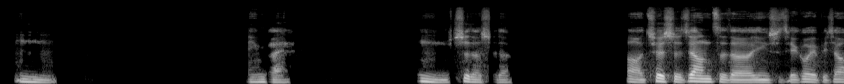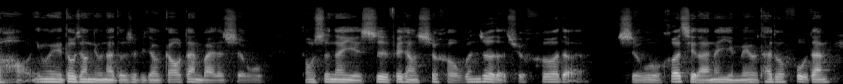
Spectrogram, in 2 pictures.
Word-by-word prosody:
嗯。 110 -4 -1 1.9
明 115 +1 -1
白。 105 -1 -2 1.3
嗯， 110 -7 +2
是 140 -1 +5
的， 110 -3 +1
是 - - 0
的。 105 -1 -5 1.2
啊， 115 -4 +2
确 140 +7 +8
实 120 -4 +5
这 150 - +7
样 135 -2 +8
子 120 -2 +2
的 105 -1 +4
饮 105 -1 +3
食 100 +1 +2
结 110 +1 0
构 120 +2 +2
也 110 - +3
比 105 - -5
较 115 +3 0
好， 100 -1 -9
因 125 - -5
为 120 -2 0
豆 130 - +2
浆 120 -2 +1
牛 110 -2 0
奶 105 -1 +1
都 105 0 -4
是 115 - -8
比 105 -1 -9
较 100 -1 -5
高 110 +3 -4
蛋 115 -2 -3
白 100 -1 -3
的 100 - -7
食 100 - -6
物。 100 0 -17 0.4
同 115 - -8
时 115 +2 -3
呢， 110 -1 +1
也 100 -3 -1
是 120 +4 +1
非 125 - -2
常 105 -3 -2
适 120 - -2
合 100 - -8
温 120 +5 -6
热 130 -3 +1
地 - - -3
去 - - -9
喝 120 0 -5
的 - - -5 0.3
食 105 - -2
物， 105 -1 -7
喝 130 +6 +1
起 135 - 0
来 100 -1 -1
呢 110 +2 -2
也 105 -2 -2
没 100 +1 -4
有 110 0 -4
太 125 +3 -4
多 120 -1 -3
负 120 0 -3
担。 115 0 -1
110 Hz, 240 characters per minute, -23 LUFS, 105-120 Hz, 1.9 s, 确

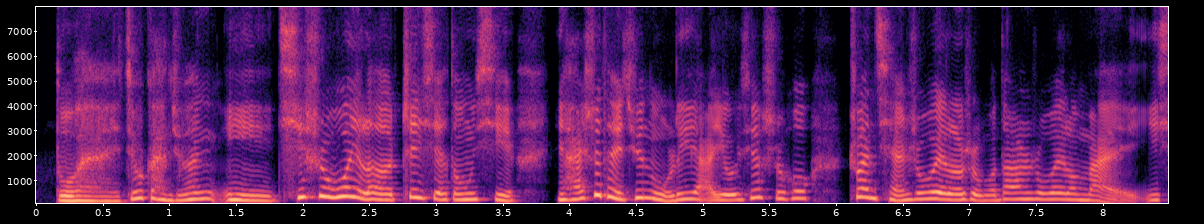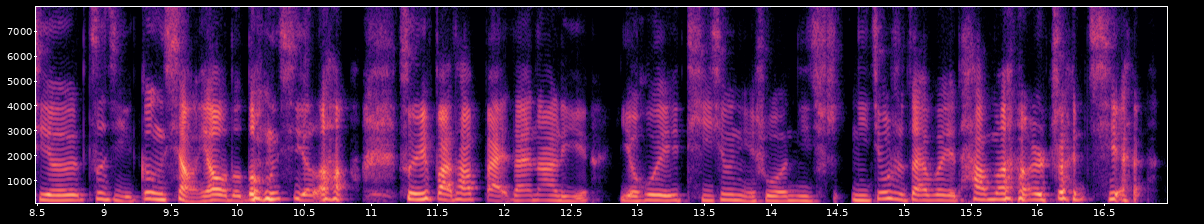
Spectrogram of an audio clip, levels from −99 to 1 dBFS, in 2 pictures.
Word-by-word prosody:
对， 185 -2 +4
就 270 +10 +1
感 275 -7 +1
觉 210 +3 +1 0.2
你 210 -4 +3
其 205 - +1
实 355 +2 +4
为 350 0 +6
了 245 -3 +3
这 315 +9 +1
些 260 -6 +1
东 235 +1 +2
西， 225 -6 -1 0.3
你 235 - +2
还 250 +4 +1
是 425 - +5
得 340 -8 +4
去 310 +6 +1
努 235 -10 +1
力 240 +6 0
呀， 260 - -1
有 215 0 +3
一 - - -4
些 305 +7 -2
时 315 -4 -5
候 285 +1 -3 0.3
赚 340 -3 +2
钱 225 -6 -1
是 245 - -2
为 260 0 +4
了 225 -1 +3
什 230 -3 -1
么？ 205 +1 -6
当 250 +4 -3
然 255 - -2
是 255 - -3
为 245 0 -1
了 235 -1 -2
买 205 -3 -3
一 215 - -9
些 215 -1 -1
自 250 +4 -7
己 205 -7 -8
更 260 +2 -1
想 230 -7 +1
要 215 +2 +4
的 195 -1 -6
东 255 +5 +5
西 265 +1 -5
了， - - -1 0.4
所 250 - 0
以 245 - +4
把 250 -4 +2
它 235 0 -1
摆 235 +2 -3
在 205 -2 -5
那 210 0 -5
里， 185 -2 -8 0.2
也 195 -2 -4
会 210 +1 -1
提 205 0 -10
醒 220 0 -6
你 175 -2 -9
说， 185 -1 -5
你 190 -1 -7
是 180 0 -15
你 210 -2 -4
就 265 +7 -4
是 240 -4 -6
在 215 -1 -1
为 210 -1 -5
它 230 +5 -2
们 240 0 +1
而 230 0 0
赚 245 +1 -1
钱。 250 0 -5
230 Hz, 270 characters per minute, -23 LUFS, 205-255 Hz, 0.4 s, 为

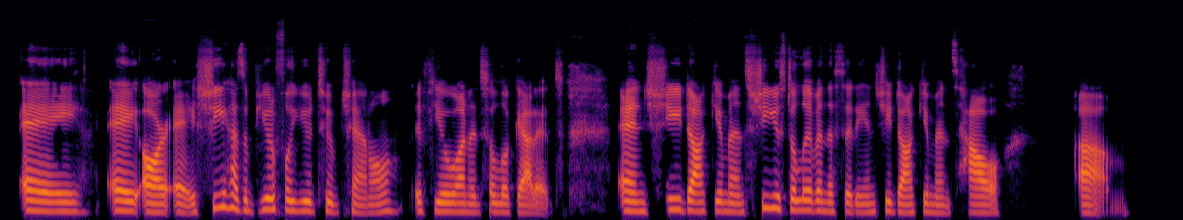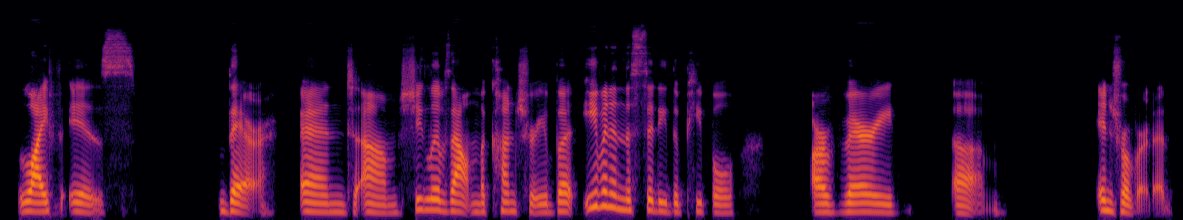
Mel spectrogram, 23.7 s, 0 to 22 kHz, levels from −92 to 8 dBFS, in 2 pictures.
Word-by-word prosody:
V-A-A-R-A. 165 -3 +2
She 225 +9 -1
has 220 -5 0
a 185 - -1
beautiful 190 +3 -1
YouTube 170 -3 -2
channel 155 +3 -5 0.2
if 165 -1 -6
you 165 -2 +1
wanted 155 -2 0
to 160 - -6
look 150 -1 -4
at - - +3
it, - - -7 0.6
and 170 -2 +4
she 195 0 -1
documents 165 -3 +1
she 230 - -2
used 220 -2 -1
to 190 - +3
live 180 -1 +1
in 175 - 0
the 160 - -4
city 150 -2 -5
and 150 +1 -8
she 170 - -3
documents 145 -2 -3
how, 145 - +2 0.8
um, - - 0 0.7
life 165 -1 +6
is 155 -3 -4 0.9
there, - - +1 0.2
and, 155 -3 +1
um, 140 -2 +1
she 195 +8 -4
lives 190 -3 +1
out 160 -3 +6
in 155 - -9
the 155 - -3
country, 160 -4 -4
but 165 +3 +1
even 255 +2 +3
in 225 - +1
the 185 - 0
city 175 -3 -2
the 155 -1 -5
people 145 -3 -7 0.8
are 150 0 +5
very, 150 -1 +2 0.6
um, - - -2 1.1
introverted, 165 -6 -1
160 Hz, 130 wpm, -25 LUFS, 150-175 Hz, 1.1 s, life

